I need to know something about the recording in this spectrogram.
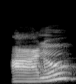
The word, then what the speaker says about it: anno: Okay, so anno means anus. So please, if you do nothing else right in this aria, please double the N.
